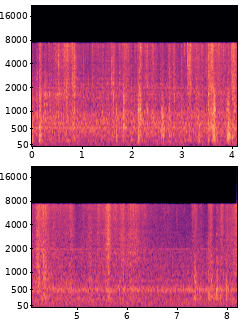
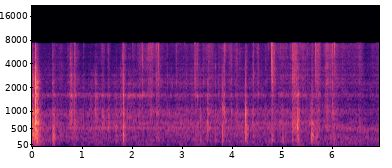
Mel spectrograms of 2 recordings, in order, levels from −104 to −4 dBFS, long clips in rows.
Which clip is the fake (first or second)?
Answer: second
